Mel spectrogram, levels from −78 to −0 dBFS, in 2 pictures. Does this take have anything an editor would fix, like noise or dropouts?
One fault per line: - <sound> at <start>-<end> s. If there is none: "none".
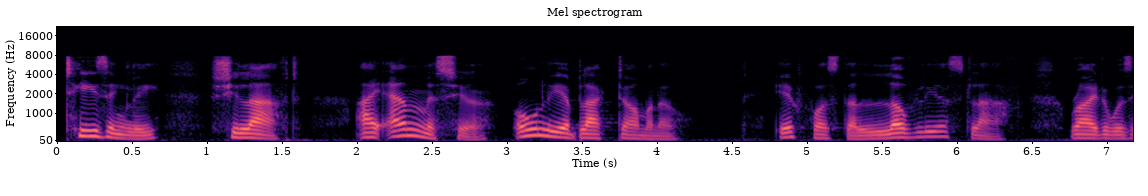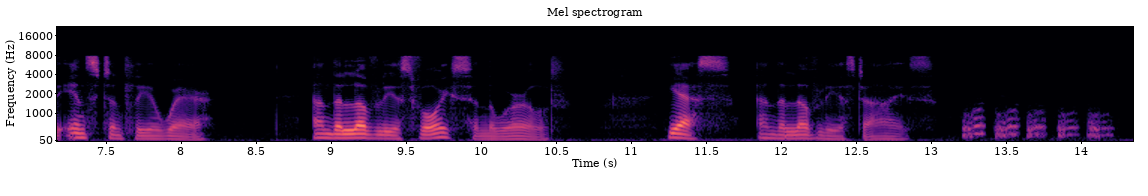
- laugh at 13.2-14.2 s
